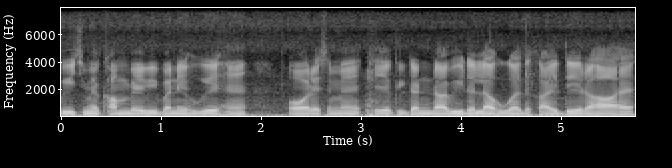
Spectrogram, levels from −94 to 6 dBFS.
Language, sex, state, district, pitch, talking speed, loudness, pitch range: Hindi, male, Uttar Pradesh, Lalitpur, 110 Hz, 190 wpm, -17 LUFS, 110-115 Hz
